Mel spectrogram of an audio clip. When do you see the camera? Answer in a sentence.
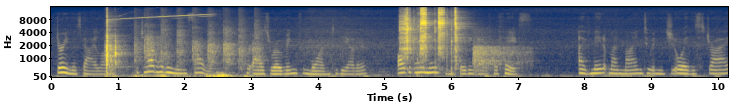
You can hear the camera from 0.8 to 2.4 s and from 5.2 to 6.2 s.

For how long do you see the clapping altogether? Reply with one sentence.
You can hear the clapping for 3 seconds altogether.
